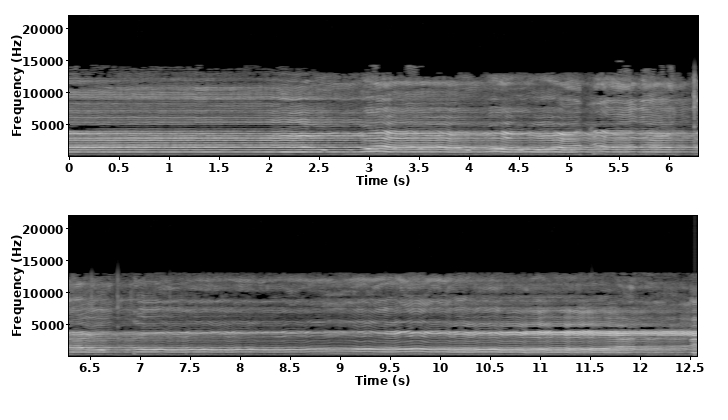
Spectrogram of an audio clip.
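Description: A man's voice in melodic Quran recitation (tajweed). He holds one long steady note, breaks into wavering, ornamented runs about three seconds in, and settles on a lower held note near the end.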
